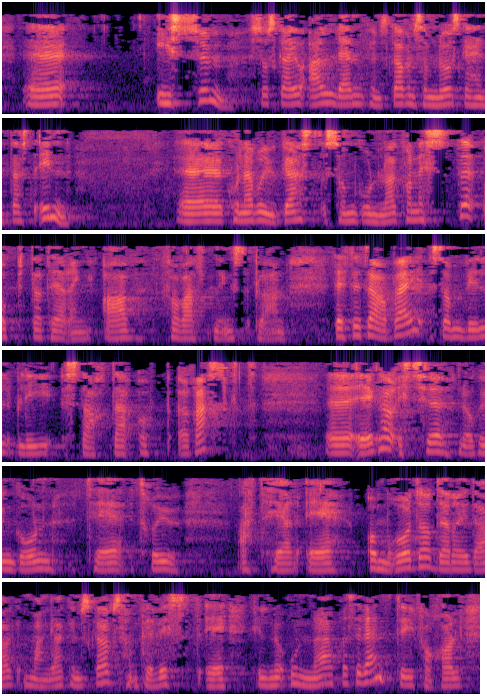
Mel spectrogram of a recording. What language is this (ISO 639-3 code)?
nno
